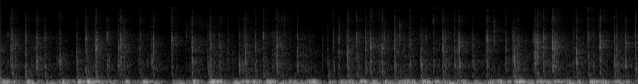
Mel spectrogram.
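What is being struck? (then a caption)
Plastic membrane computer keyboard. Fingertips of both hands type rapidly on a full-size black plastic membrane keyboard with hollow keys resting on a dark desk. The result is a fast, continuous stream of hollow, dull tapping clicks with a low thudding body and very short decay.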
